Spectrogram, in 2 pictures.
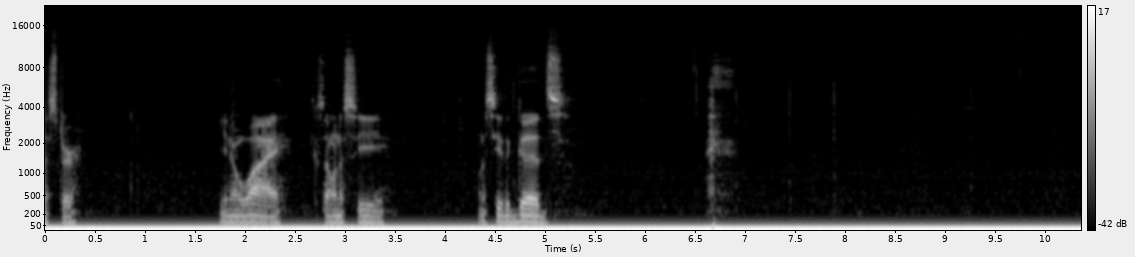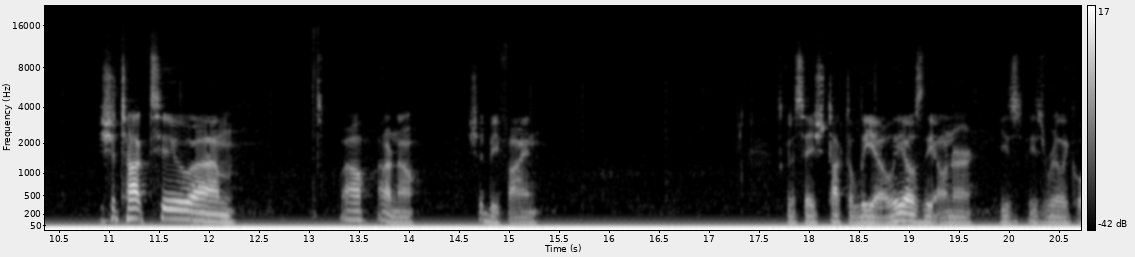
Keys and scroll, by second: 6.9 s, 20.3 s.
